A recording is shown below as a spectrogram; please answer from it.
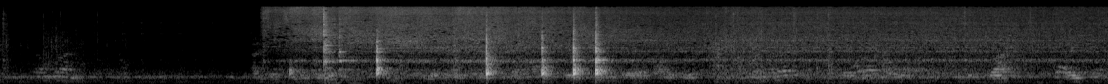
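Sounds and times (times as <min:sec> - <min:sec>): food sizzling in a pan: 0:02.6 - 0:11.0
utensil knocking on a pan: 0:02.9 - 0:04.0, 0:04.6 - 0:06.2.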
